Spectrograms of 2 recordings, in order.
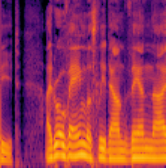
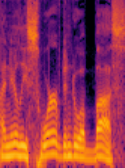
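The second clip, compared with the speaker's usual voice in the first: ordinary delivery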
